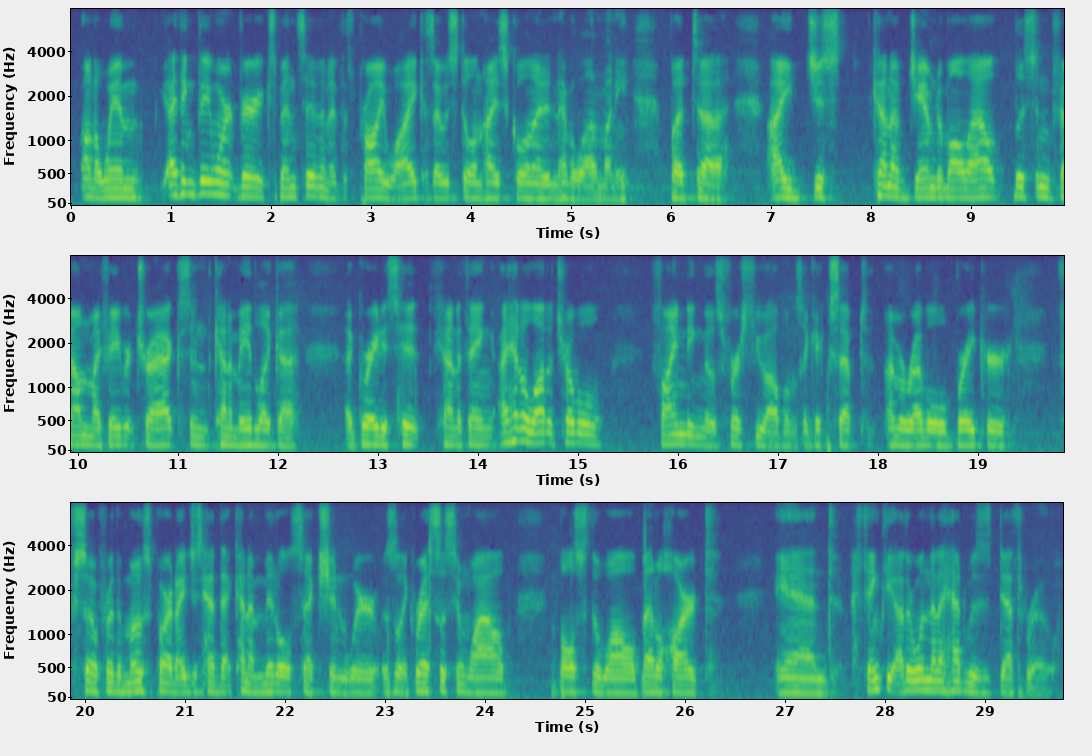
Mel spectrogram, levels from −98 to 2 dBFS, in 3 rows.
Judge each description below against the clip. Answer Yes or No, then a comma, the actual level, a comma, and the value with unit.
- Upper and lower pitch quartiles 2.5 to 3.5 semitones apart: Yes, average, 3.0 semitones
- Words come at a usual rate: No, fast, 220 wpm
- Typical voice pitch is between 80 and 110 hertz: No, low, 130 Hz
